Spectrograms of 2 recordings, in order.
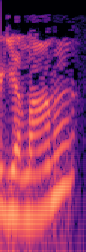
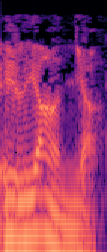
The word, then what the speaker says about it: Ilyana: You were calling her Yelana? Yeah, Ilyana. It's Ilyana.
